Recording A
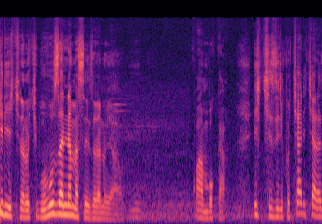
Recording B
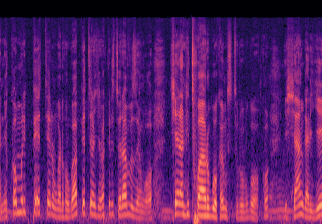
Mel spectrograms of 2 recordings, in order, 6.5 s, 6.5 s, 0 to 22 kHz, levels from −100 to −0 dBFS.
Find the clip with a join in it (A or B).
A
